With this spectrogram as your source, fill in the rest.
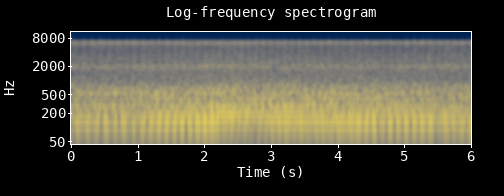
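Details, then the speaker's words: AMC 290 V8 in a Gremlin, running better than ever: even, strong idle with a deep rumble and no knocks, but it chain-smokes. Owner plans to fit new valve seals to stop the smoking. "my project for today and probably tomorrow is going to be try to stop that smoking I'm gonna I got valve Shields I'm gonna yeah I'm going to valve seals I'm gonna put valve seals in"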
